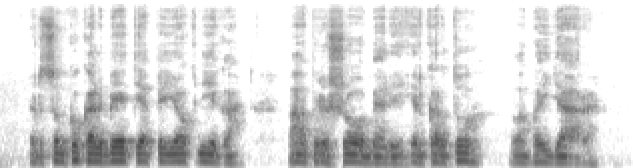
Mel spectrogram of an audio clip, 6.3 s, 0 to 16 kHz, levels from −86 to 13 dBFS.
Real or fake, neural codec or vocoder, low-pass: real; none; 14.4 kHz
